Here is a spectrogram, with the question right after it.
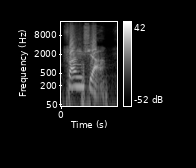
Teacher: Fang xia is both fourth tone or falling tone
